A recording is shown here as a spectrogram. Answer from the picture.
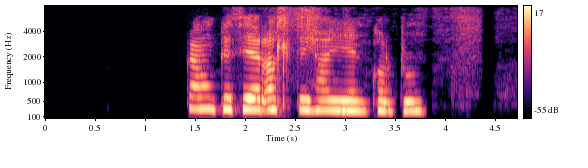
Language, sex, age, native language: Icelandic, male, 12, Icelandic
